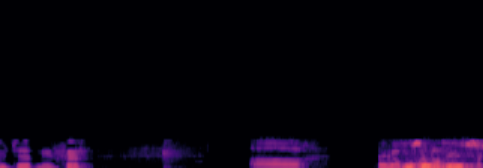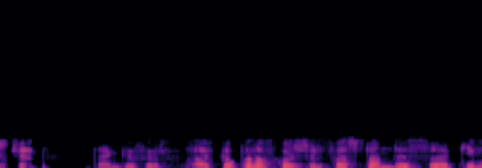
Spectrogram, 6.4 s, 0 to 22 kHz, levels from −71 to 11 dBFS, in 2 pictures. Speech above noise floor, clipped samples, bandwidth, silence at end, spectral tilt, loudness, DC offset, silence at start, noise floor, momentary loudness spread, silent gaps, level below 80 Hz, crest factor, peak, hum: 33 dB; under 0.1%; 4 kHz; 0 s; -9 dB/octave; -29 LUFS; under 0.1%; 0 s; -61 dBFS; 18 LU; none; -88 dBFS; 20 dB; -10 dBFS; none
